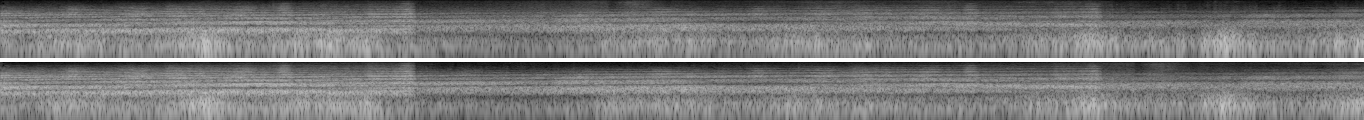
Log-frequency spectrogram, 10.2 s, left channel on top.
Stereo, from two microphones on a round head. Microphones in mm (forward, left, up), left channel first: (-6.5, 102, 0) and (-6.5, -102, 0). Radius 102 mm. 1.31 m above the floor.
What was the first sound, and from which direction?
An aircraft, 45° right (ahead or behind).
